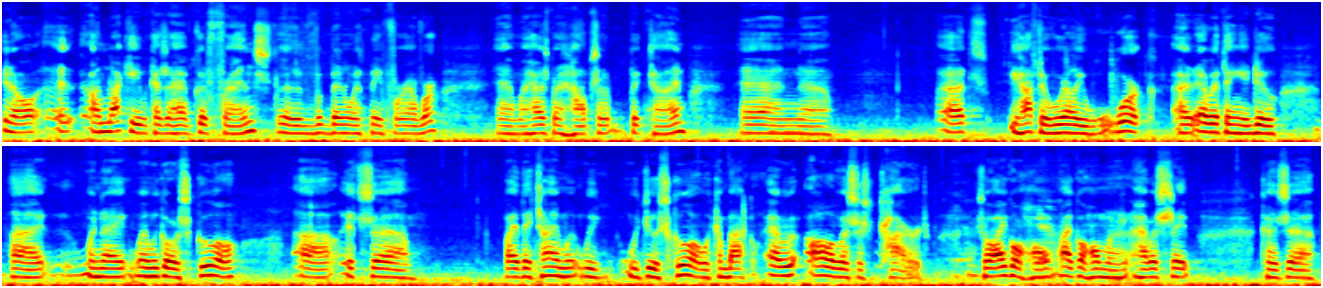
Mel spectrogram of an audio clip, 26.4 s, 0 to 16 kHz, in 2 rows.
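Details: Aphasia in an adult woman after three strokes in 2011 with about six months of hospitalization.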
